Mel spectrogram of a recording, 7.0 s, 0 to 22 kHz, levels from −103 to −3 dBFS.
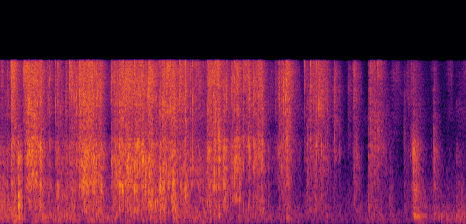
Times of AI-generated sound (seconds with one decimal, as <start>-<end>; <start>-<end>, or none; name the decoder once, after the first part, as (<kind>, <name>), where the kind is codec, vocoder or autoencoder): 1.1-7.0 (vocoder, BigVGAN v2)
